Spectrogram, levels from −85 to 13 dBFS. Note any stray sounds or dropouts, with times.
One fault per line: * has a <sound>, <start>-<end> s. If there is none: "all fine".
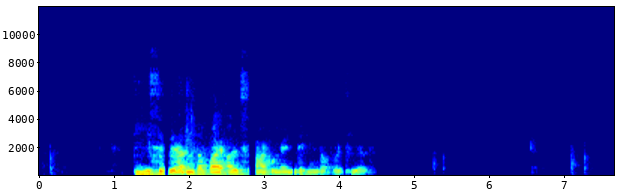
all fine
